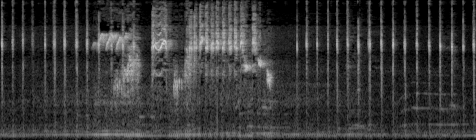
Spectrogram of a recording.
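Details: Greater green leafbird (cucak ijo) showing off its sewing-machine (mesin jahit) fill: a steady run of sharp high ticks, about three per second, breaks into a dense burst of buzzy, warbled chattering phrases, then resumes the rapid mechanical ticking.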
